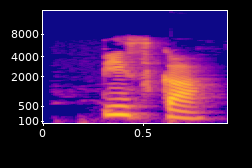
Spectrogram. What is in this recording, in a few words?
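"писка", Komi, female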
